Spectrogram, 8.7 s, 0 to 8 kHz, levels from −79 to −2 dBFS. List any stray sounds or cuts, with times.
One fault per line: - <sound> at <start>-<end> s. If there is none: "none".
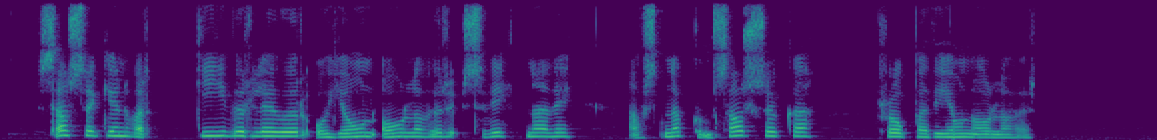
none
